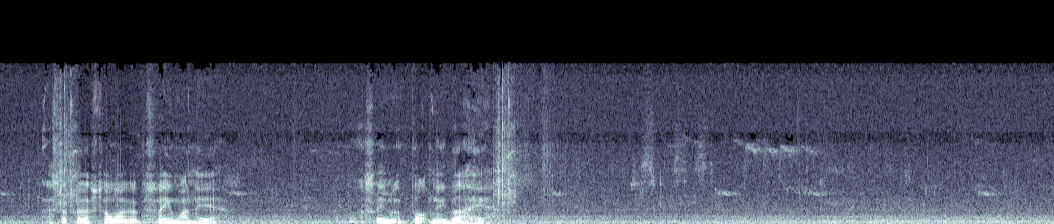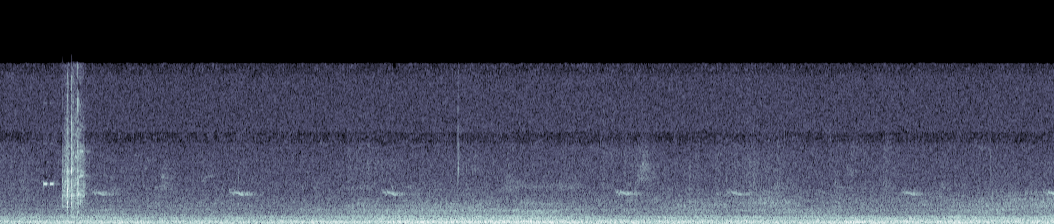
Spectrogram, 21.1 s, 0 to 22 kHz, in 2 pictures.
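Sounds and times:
camera shutter click: 11.0 - 11.5.

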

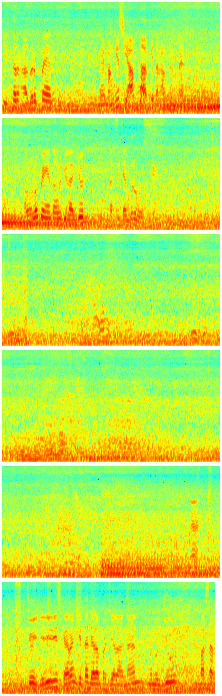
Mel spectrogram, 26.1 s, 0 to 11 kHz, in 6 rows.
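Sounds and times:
car and motorbike engines passing: 0.0 - 26.0
loud vehicle passing close: 1.2 - 9.2, 18.2 - 22.1.

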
